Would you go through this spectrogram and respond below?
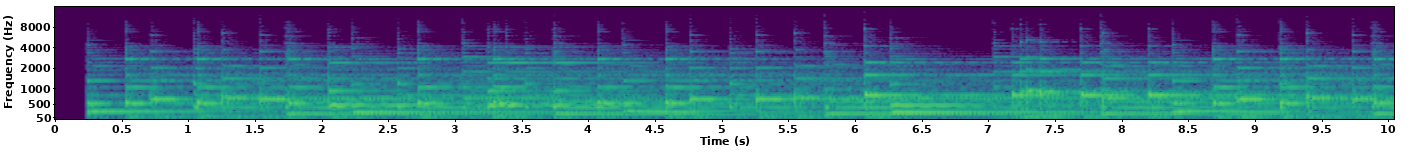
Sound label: feather light caprice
